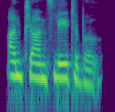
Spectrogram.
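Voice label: "untranslatable", Indian English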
